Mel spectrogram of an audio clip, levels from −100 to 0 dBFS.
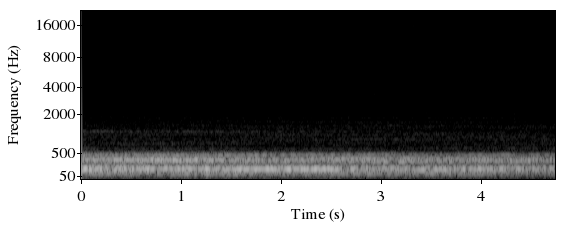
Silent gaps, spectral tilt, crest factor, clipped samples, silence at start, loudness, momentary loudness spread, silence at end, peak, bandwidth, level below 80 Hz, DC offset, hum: none; -14 dB/octave; 14 dB; under 0.1%; 0 s; -41 LUFS; 7 LU; 0 s; -26 dBFS; 1.2 kHz; -72 dBFS; under 0.1%; none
